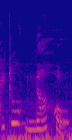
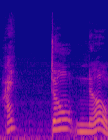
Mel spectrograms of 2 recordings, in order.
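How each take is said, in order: First: Slow, very soft whisper. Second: Said in the usual way. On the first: Pretend. Streamer wondering if a game still exists, slow whisper. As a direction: whisper it, drawing out the words. Playful whispered answer to viewer.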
